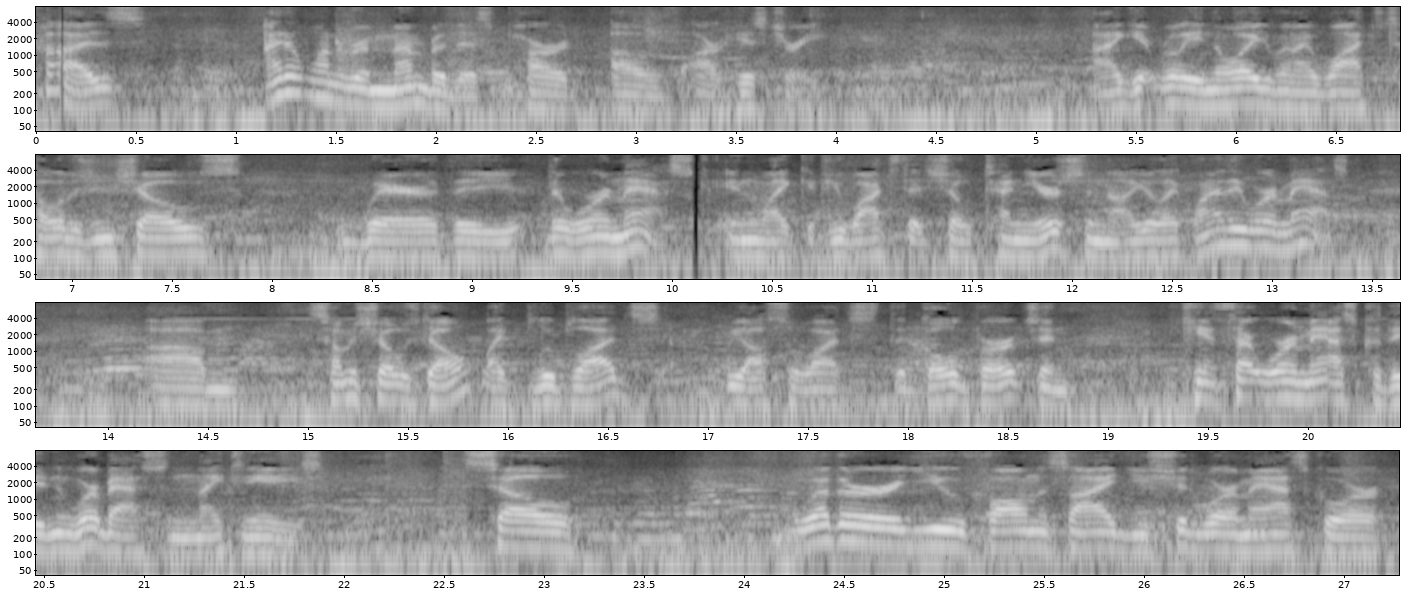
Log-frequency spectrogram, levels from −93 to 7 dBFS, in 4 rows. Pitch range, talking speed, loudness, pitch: 100-130 Hz, 180 wpm, -17 LUFS, 115 Hz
